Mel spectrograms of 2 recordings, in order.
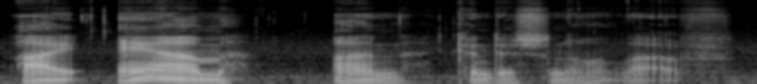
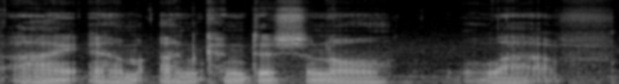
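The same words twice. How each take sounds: First: The word "am" is stressed. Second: The word "love" is stressed.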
